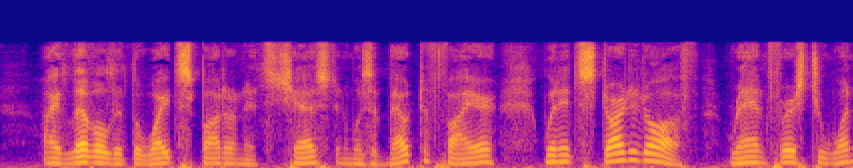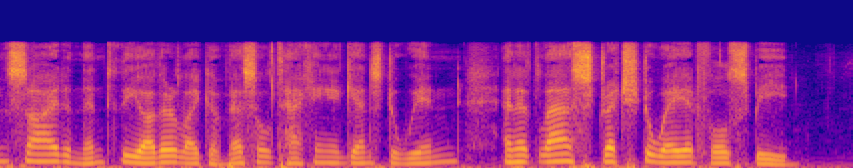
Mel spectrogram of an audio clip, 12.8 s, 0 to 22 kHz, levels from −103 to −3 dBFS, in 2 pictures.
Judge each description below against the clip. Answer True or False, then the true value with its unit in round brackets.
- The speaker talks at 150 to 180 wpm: False (200 wpm)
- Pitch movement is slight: False (4.0 semitones)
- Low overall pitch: True (130 Hz)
